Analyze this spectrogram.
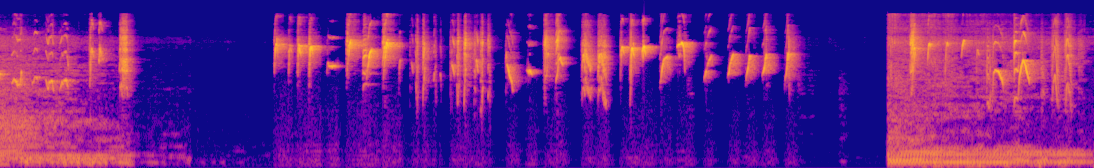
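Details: Olive-backed sunbird in energetic full song, used as therapy to spur other birds to sing: rapid runs of very high, piercing chirps and trills in dense bursts, broken by short silent gaps, with low background rumble near the end.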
